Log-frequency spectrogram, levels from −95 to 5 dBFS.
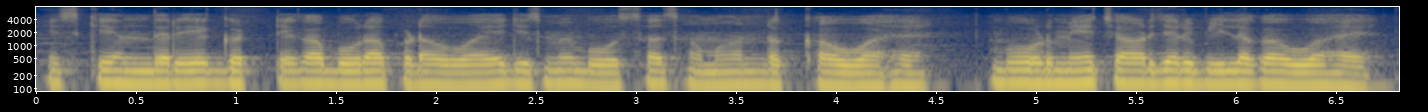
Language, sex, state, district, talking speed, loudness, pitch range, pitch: Hindi, male, Uttar Pradesh, Saharanpur, 200 wpm, -15 LUFS, 120-130 Hz, 130 Hz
